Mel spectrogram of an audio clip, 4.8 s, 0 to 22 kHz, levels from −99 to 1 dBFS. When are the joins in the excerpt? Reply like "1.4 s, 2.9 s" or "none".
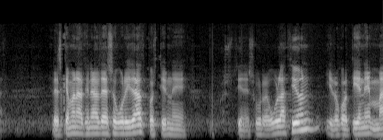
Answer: none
